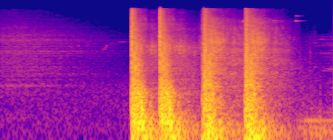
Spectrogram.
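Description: About a second and a half of near silence, then four loud gunshots in quick succession, each followed by an echoing tail.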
